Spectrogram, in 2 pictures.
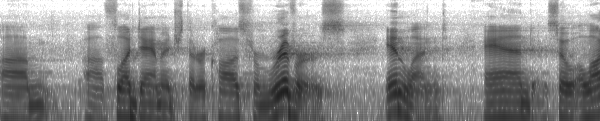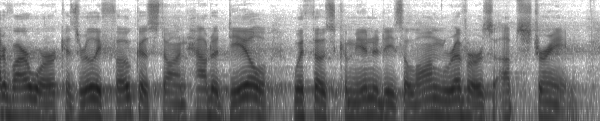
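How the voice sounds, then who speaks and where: In a room with audible echo, a man speaks at a fairly slow pace with a medium pitch and ordinary pitch variation. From US Gulf Coast. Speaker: designer, conference panelist. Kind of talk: conference presentation.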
